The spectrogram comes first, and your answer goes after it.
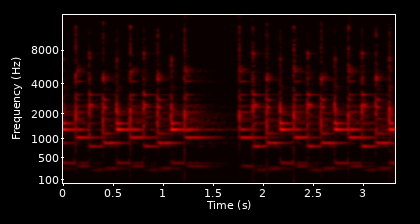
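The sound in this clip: A mobile phone rings with a bright, rapid electronic melody of plucked-sounding notes. The pattern repeats, breaks off briefly with one held note, then starts again at the same moderate loudness.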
